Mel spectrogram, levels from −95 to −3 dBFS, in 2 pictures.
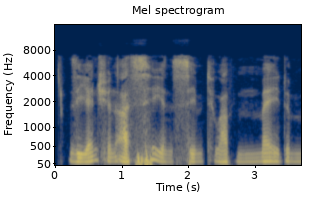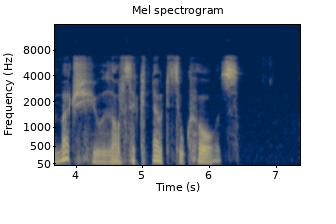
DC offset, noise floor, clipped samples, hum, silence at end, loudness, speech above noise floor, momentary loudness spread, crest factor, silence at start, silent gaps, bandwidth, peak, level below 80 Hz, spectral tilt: under 0.1%; -74 dBFS; under 0.1%; none; 0.95 s; -27 LUFS; 46 dB; 9 LU; 26 dB; 0.05 s; none; 7.4 kHz; -2 dBFS; -42 dBFS; -4.5 dB/octave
